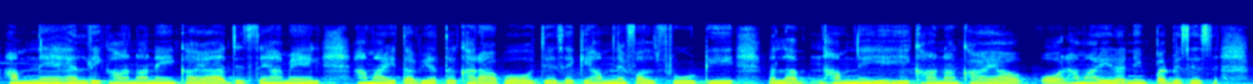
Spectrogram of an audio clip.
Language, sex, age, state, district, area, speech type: Hindi, female, 18-30, Madhya Pradesh, Hoshangabad, urban, spontaneous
